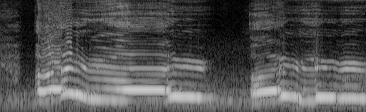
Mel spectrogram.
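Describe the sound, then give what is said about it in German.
A wolf gives two long, tonal howls separated by a short gap. Each starts with a quick upward sweep, then drops to a lower note that is held and slowly fades. “das war irgend so ein Vieh, vielleicht ein Fuchs oder so. Das ist ein Wolf.”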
